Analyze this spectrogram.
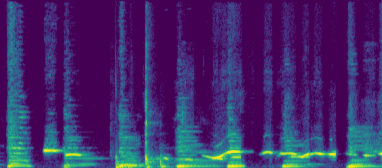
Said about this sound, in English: When you're chewing on life's gristle, don't grumble, give a whistle and this will help things turn out for the best.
